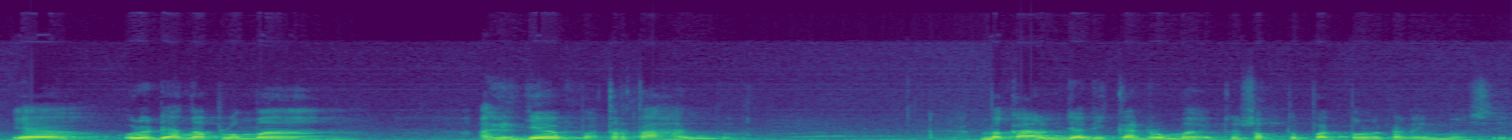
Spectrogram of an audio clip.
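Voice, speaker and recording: A middle-aged man with a Sundanese accent giving a lively Islamic parenting talk, jumping up in pitch for emphasis and often checking with his listeners. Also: normal speed, slight background noise. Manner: animated, leaps high in pitch for emphasis, asks the audience questions. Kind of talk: lively religious study talk.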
